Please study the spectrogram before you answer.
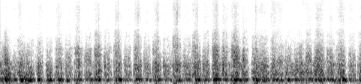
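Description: Natural fingernails scratch fast and roughly across the top of a black foam microphone windscreen. It makes a dense, muffled, rhythmic rasping of about four strokes per second over a steady low hum, with nothing bright.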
